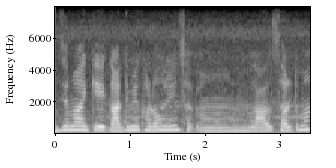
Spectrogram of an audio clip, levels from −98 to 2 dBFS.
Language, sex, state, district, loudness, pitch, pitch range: Garhwali, female, Uttarakhand, Tehri Garhwal, -17 LUFS, 215 Hz, 200-230 Hz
